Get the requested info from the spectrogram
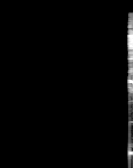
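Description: Digital silence, cut off at the very end by the sudden start of a pitched sample played from the Logic Pro Quick Sampler's keyboard.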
